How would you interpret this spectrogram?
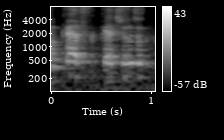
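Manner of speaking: put-on high, fast little child's voice; imitating a child. Child telling mother, high and quick, wanting to be alone. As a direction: pipe it up quickly like a small child. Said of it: "Às vezes a criança falava".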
